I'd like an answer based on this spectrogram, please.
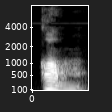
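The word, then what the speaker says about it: comb: আমরা বলি কম, কম। তাহলে বির উচ্চারণটা কিন্তু এখানে আসতেছে না, অর্থাৎ এমবি যদি শেষে থাকে তাহলে বিটা সাইলেন্ট হয়ে যাবে। কম, ক্লাইম, ল্যাম, এভাবে আমরা বির উচ্চারণ শেষে আর আমরা করব না।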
